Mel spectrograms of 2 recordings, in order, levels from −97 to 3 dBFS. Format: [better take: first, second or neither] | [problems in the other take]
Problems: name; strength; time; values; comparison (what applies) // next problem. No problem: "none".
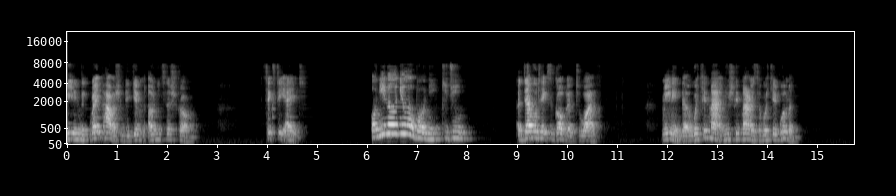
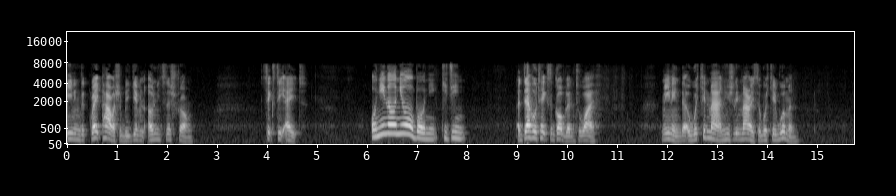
second | noise reduction (neural mask model DeepFilterNet 3)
